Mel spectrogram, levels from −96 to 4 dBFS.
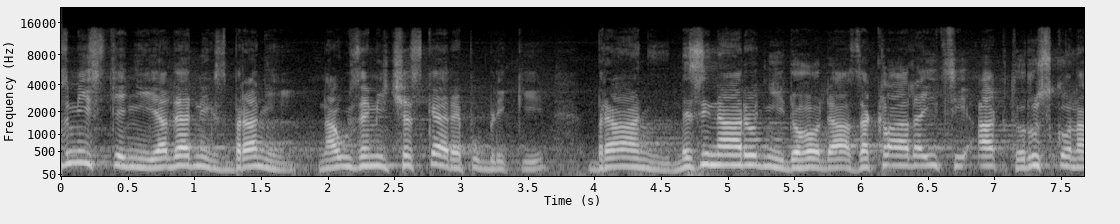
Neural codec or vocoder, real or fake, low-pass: none; real; 14.4 kHz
